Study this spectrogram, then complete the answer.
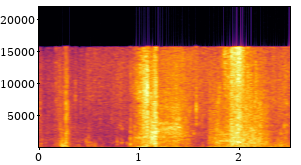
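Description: A heavy body crashes hard onto the ground.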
